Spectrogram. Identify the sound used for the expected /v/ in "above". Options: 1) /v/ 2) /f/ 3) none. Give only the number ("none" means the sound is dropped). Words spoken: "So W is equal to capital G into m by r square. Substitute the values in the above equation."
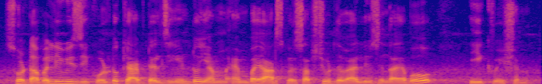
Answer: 3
